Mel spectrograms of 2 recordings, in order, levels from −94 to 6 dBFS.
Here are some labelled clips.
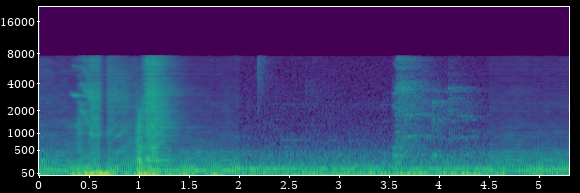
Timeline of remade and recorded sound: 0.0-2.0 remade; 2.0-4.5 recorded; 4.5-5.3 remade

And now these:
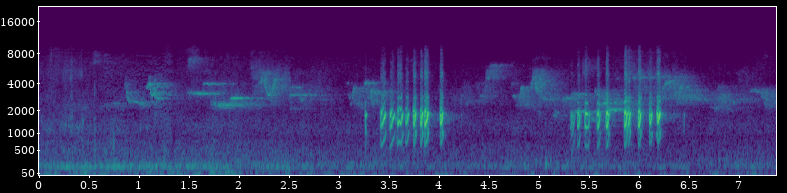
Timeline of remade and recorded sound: 0.0-7.4 recorded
